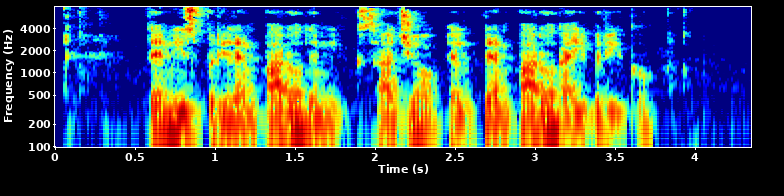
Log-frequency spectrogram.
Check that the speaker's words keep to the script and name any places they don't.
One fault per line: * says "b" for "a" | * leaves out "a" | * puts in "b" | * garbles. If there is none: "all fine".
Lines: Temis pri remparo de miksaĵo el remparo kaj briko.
all fine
